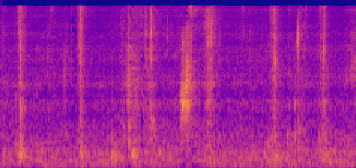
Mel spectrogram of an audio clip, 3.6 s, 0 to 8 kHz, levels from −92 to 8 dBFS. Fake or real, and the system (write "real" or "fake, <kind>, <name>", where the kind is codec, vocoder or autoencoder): fake, codec, SNAC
